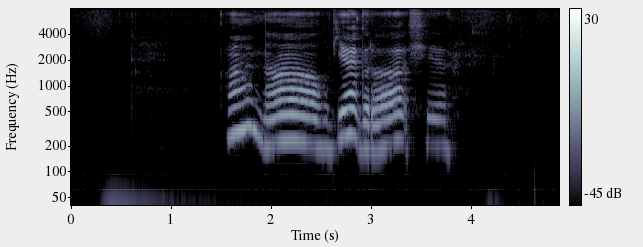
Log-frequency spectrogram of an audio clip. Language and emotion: Russian, sad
